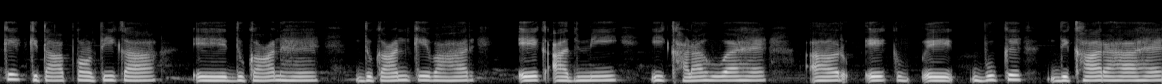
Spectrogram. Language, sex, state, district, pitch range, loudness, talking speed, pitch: Hindi, female, Chhattisgarh, Rajnandgaon, 180-195 Hz, -17 LUFS, 120 wpm, 185 Hz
